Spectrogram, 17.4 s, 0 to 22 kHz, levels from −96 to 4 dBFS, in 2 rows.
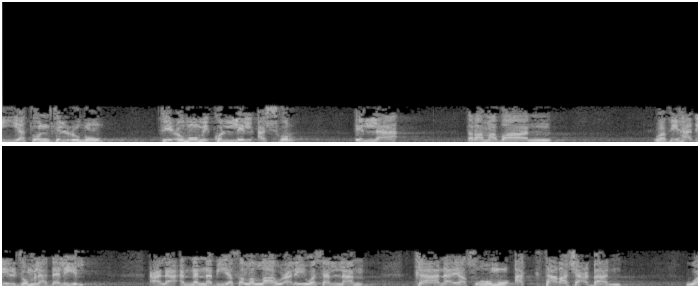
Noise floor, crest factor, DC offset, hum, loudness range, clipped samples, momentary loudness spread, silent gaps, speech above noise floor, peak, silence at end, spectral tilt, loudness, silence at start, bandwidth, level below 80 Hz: -53 dBFS; 16 dB; under 0.1%; none; 3 LU; under 0.1%; 8 LU; none; 30 dB; -8 dBFS; 0 s; -1.5 dB/octave; -23 LUFS; 0 s; 6 kHz; -66 dBFS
